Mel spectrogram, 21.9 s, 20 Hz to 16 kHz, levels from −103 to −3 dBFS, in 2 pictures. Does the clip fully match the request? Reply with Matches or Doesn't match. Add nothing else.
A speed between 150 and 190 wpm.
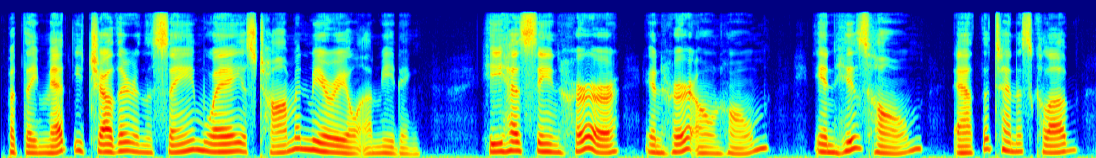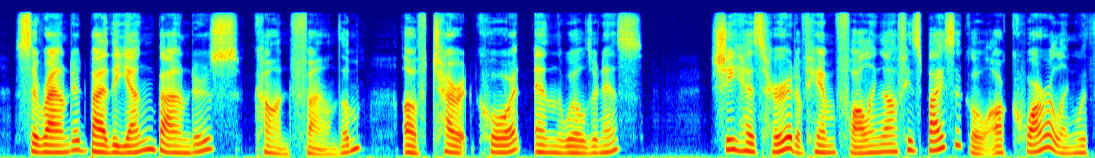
Matches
